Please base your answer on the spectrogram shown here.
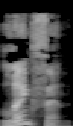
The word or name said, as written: lengthen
